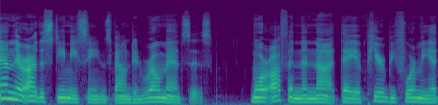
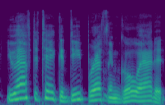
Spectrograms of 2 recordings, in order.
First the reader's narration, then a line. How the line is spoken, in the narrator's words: he chuckles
